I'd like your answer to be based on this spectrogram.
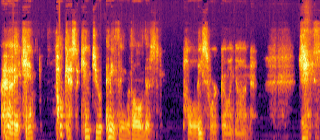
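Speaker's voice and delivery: with a sigh. Voicing a character who slams a pad shut; sighing. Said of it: "and sighs".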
